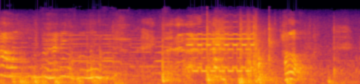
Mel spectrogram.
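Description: A telephone rings in a home, its bell tones repeating through the clip while someone talks over it nearby.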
